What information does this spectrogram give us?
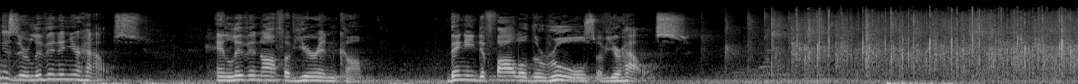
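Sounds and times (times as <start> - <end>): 
speech: 0.0 - 1.5, 2.2 - 3.8, 4.5 - 6.9
audience clapping: 7.0 - 10.7.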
